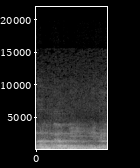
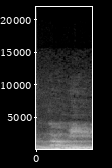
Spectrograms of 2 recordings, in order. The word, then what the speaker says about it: Angami: So they, change Angamai to Angami. Ngami, because they could not pronounce Ngami, they put A and call them Angami.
